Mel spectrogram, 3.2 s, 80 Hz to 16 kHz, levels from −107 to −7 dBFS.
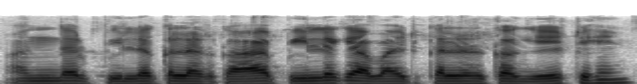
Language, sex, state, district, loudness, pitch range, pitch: Hindi, male, Madhya Pradesh, Bhopal, -16 LUFS, 110-120 Hz, 115 Hz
